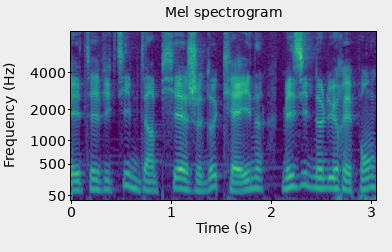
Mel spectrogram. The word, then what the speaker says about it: Kane: série est en anglais il faut considérer la prononciation anglaise Kane selon ses textes Kane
